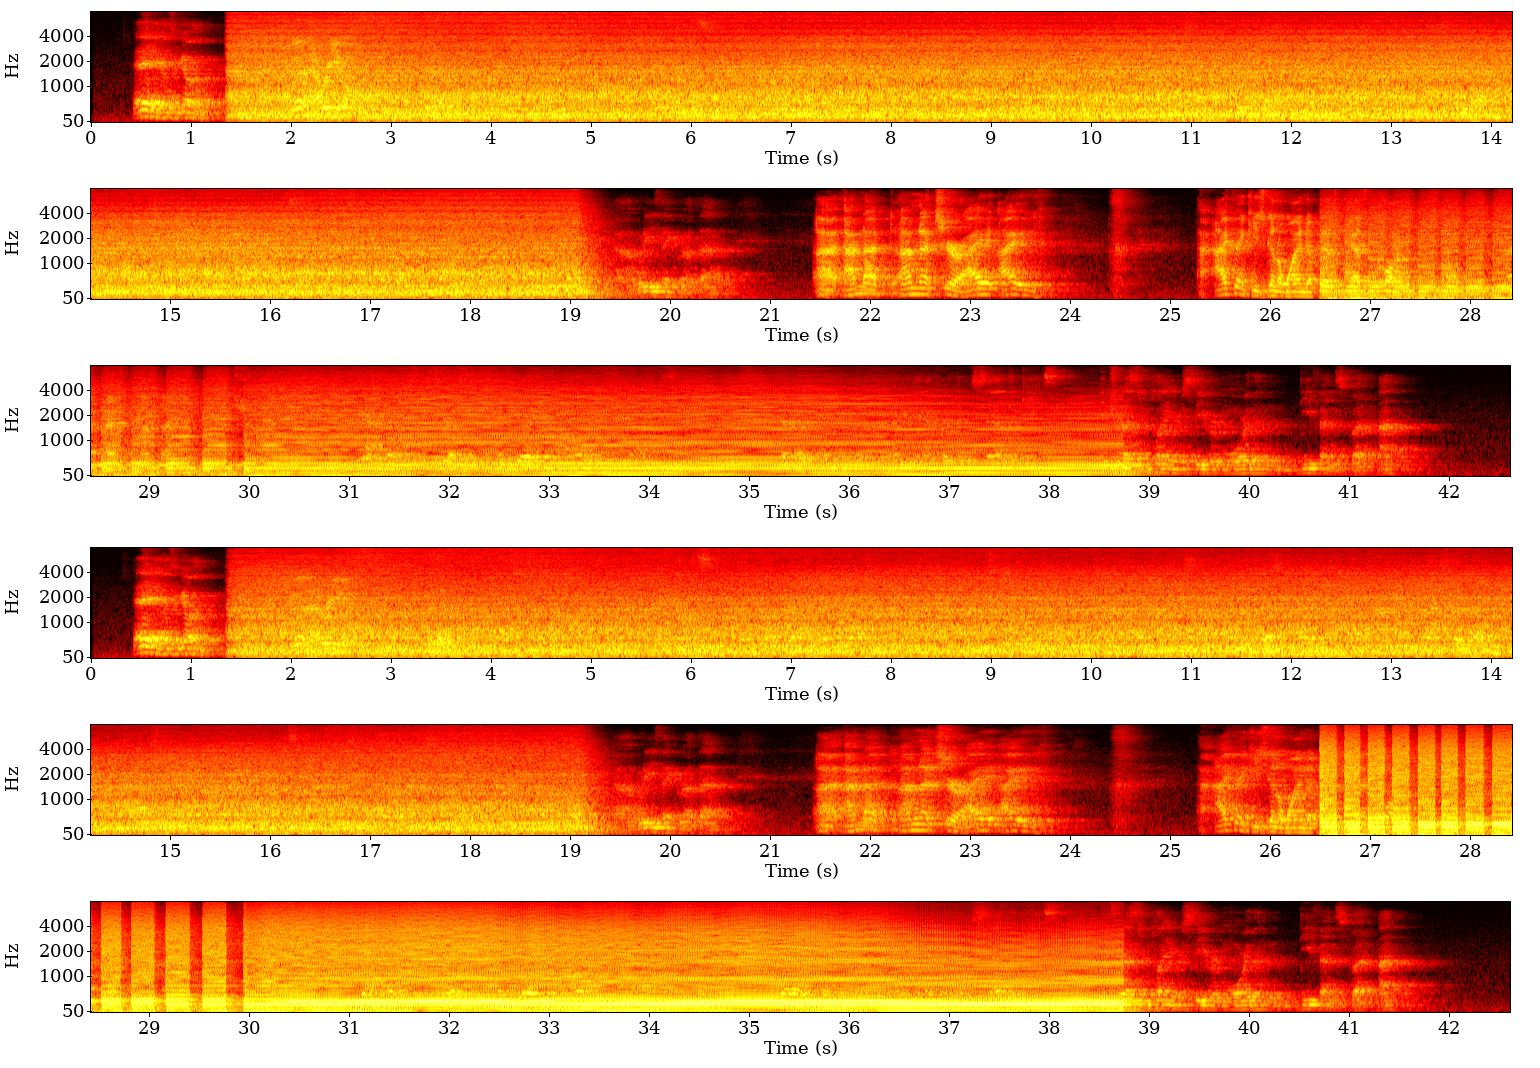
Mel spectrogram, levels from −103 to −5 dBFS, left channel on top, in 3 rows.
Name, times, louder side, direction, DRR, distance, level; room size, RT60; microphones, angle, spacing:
voice 1, 0.4-1.2 3.3-4.9 5.6-11.0 11.3-14.0 14.5-18.5 18.9-20.5 31.0-35.0 35.3-38.1 38.5-41.4, right 1 dB, 5° right, -7 dB, 1.7 m, -37 dB
sound 1, 1.3-19.1, left 2 dB, 90° left, 1.4 m, -27 dB
voice 2, 2.0-2.6 21.4-23.8 24.4-24.6 25.3-29.3 29.8-30.2, left 3 dB, 40° left, 3 dB, 0.4 m, -33 dB
sound 2, 26.5-38.7, right 10 dB, 80° right, 0.3 m, -21 dB
6.7 x 4.0 x 5.4 m, 1.1 s
head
